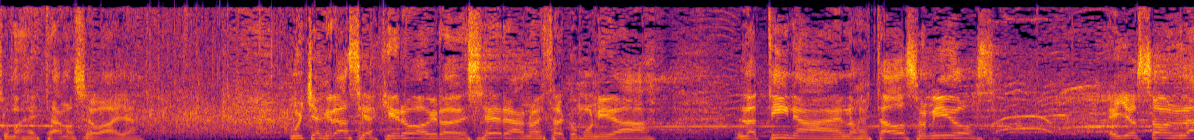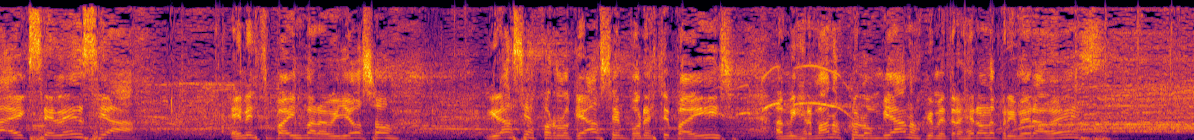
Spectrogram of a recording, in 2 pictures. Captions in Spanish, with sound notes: [APLAUSOS] SU MAJESTAD, NO SE VAYA. MUCHAS GRACIAS. QUIERO AGRADECER A NUESTRA COMUNIDAD LATINA EN LOS ESTADOS UNIDOS. ELLOS SON LA EXCELENCIA EN ESTE PÍS MARAVILLOSO.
